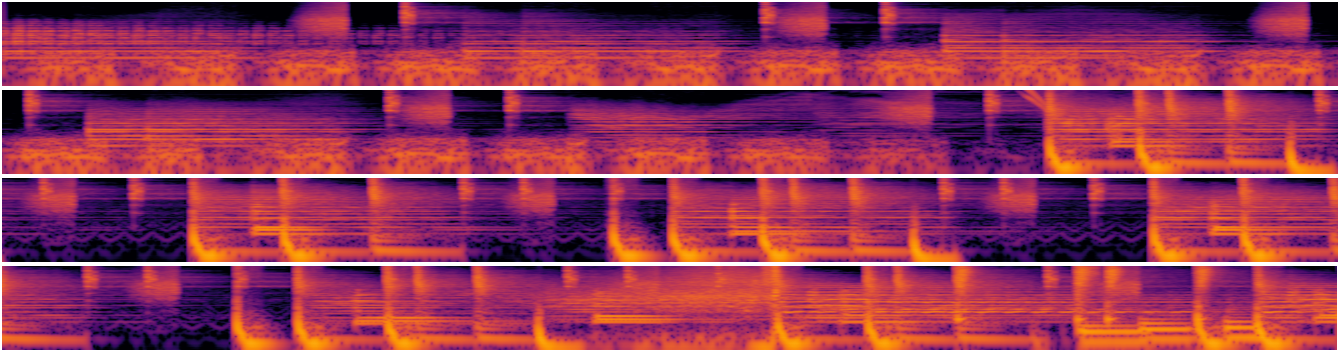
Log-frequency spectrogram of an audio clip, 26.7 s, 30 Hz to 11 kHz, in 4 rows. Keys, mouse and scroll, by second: 1.7 shift+click, 8.3-8.7 alt+scroll down 1, 10.1 Right, 10.9 Right, 12.2 alt+scroll down 1, 13.2 space, 13.3 double click, 13.9 alt+scroll down 1, 14.7-15.0 alt+scroll up 1, 15.3 double click, 24.9 space, 25.0 double click, 25.7 alt+scroll up 1.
